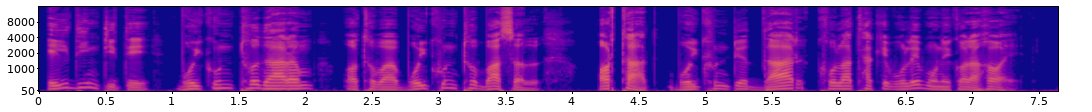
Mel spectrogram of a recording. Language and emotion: Bengali, neutral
